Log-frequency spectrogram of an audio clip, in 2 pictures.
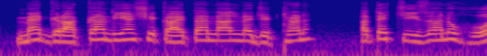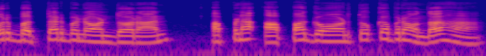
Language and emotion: Punjabi, fearful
